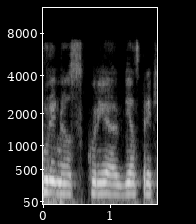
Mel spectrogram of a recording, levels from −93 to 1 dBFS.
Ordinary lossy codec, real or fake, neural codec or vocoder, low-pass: Opus, 64 kbps; fake; codec, 16 kHz, 8 kbps, FreqCodec, smaller model; 7.2 kHz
